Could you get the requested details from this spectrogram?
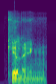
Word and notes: killing: British English

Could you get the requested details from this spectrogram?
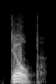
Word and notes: dope: American English

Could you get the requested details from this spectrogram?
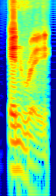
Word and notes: INRI: British English

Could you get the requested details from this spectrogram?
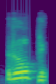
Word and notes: ropy: Indian

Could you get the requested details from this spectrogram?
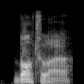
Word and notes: bottler: British English

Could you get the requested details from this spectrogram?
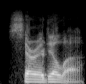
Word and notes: serradilla: American English

